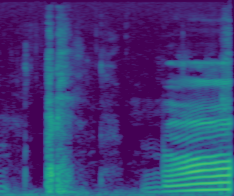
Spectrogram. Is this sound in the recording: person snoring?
no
